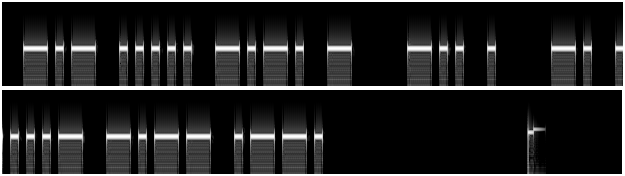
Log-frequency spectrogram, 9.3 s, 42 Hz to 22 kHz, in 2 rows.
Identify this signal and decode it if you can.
Morse code, heard as a keyed tone, about 20 wpm, 700 Hz. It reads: K5CT DE N4YP
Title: USA Callsign DE Callsign - 4 Characters - 20wpm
